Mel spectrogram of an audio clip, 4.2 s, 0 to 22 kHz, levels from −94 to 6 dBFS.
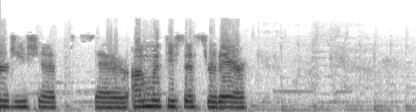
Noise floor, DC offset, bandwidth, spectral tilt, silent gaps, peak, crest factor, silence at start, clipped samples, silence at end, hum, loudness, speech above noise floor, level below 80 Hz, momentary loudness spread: -47 dBFS; under 0.1%; 7.4 kHz; -7.5 dB/octave; none; -6 dBFS; 14 dB; 0 s; under 0.1%; 1.35 s; none; -18 LUFS; 29 dB; -50 dBFS; 10 LU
